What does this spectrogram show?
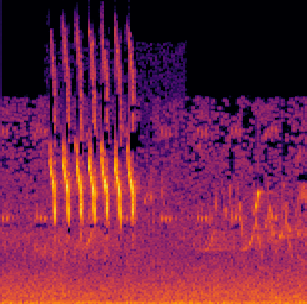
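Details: At Oukaimeden, Marrakech, Morocco, a grey wagtail calls a crisp run of seven evenly spaced, high piercing notes in under a second. Softer distant bird chirps and a low background hum follow.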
